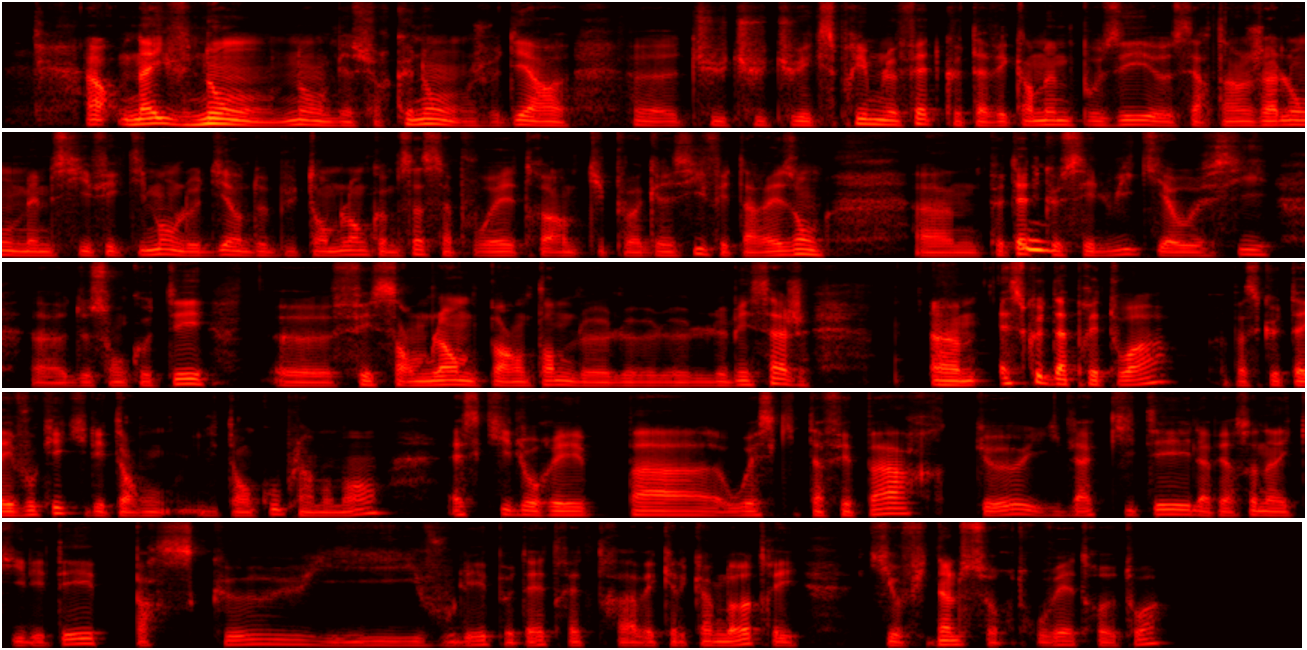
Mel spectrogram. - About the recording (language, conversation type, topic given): French, advice, Comment gérer une amitié qui devient romantique pour l’une des deux personnes ?
- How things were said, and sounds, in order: none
